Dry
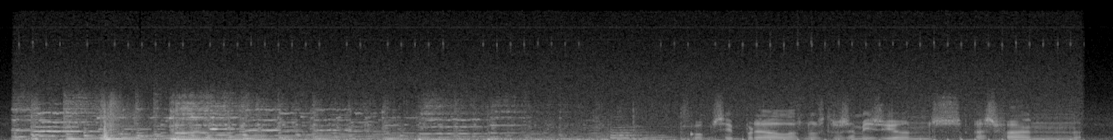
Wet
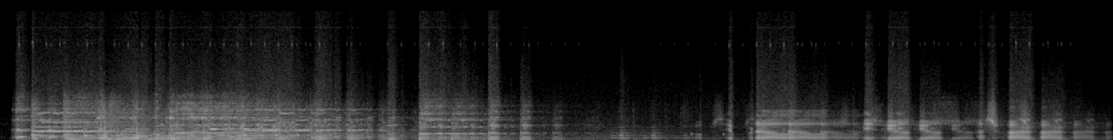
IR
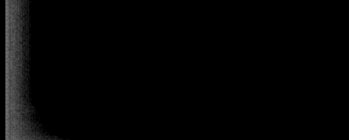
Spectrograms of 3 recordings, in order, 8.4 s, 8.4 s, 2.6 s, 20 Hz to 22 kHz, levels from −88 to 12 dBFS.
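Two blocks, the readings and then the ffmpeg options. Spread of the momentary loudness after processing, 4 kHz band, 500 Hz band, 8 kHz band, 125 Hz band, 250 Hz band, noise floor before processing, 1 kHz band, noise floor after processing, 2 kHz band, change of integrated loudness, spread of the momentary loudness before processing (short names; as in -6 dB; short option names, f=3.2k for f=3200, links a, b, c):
14 LU, -5.0 dB, -4.0 dB, -5.5 dB, -24.0 dB, -10.0 dB, -43 dBFS, -4.0 dB, -60 dBFS, -4.0 dB, -5.0 dB, 14 LU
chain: -filter_complex "[0:a]agate=range=-22dB:threshold=-27dB:ratio=16:detection=peak,highpass=f=290:w=0.5412,highpass=f=290:w=1.3066,acompressor=threshold=-28dB:ratio=12,asplit=2[a][b];[b]adelay=240,lowpass=f=4.8k:p=1,volume=-3.5dB,asplit=2[c][d];[d]adelay=240,lowpass=f=4.8k:p=1,volume=0.26,asplit=2[e][f];[f]adelay=240,lowpass=f=4.8k:p=1,volume=0.26,asplit=2[g][h];[h]adelay=240,lowpass=f=4.8k:p=1,volume=0.26[i];[a][c][e][g][i]amix=inputs=5:normalize=0,volume=2dB"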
